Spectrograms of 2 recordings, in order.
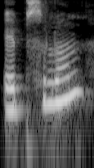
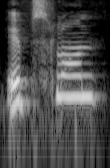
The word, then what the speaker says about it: Epsilon: This letter is called Epsilon, Epsilon, and the pronunciation is V, I, or O. Again, Epsilon, V, I, or O.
